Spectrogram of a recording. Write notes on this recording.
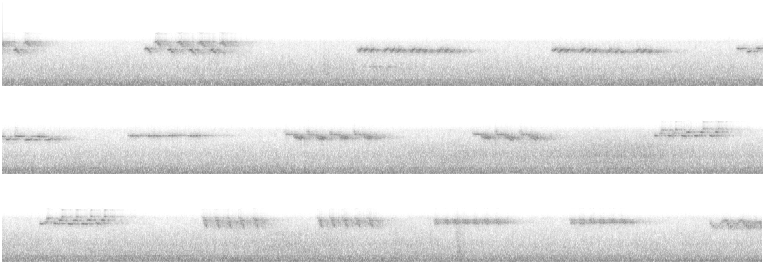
bird singing and chirping verious car alarm sounding songs in brooklyn - with occasional street noises such as sirens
